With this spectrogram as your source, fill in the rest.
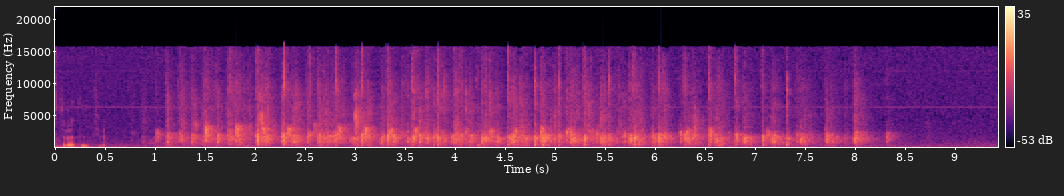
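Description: An audience claps in a large room.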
